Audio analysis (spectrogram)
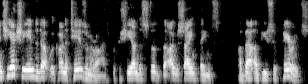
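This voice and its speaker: With a New Zealand accent, a man speaks at a fairly quick clip in a fairly high pitch, his intonation lively. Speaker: street activist. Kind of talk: online Q&A session.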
